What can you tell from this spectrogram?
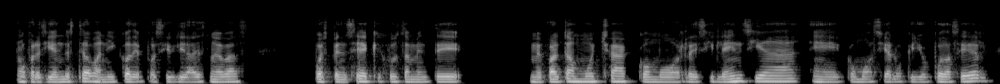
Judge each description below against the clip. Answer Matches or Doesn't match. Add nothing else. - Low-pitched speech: Matches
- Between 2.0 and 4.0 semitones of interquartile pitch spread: Doesn't match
